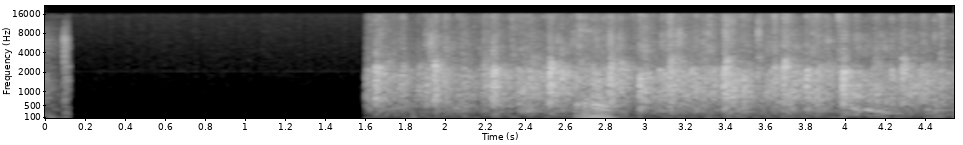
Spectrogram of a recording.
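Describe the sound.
Audience applause welcomes speaker Luke Harding, starting abruptly after a silent gap and continuing as steady, dense clapping to the end.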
